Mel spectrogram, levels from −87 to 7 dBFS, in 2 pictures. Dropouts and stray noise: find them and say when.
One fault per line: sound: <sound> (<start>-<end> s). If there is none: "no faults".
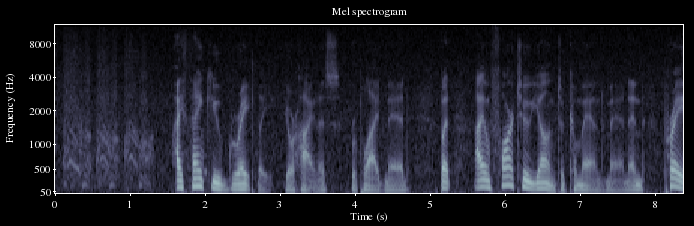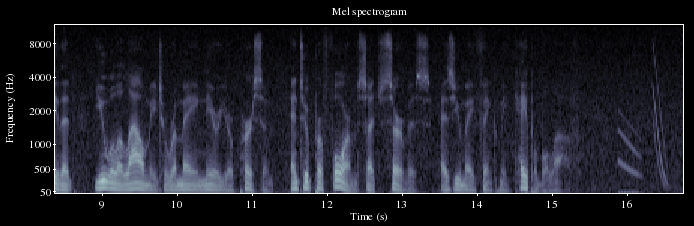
sound: cough (0.1-1.4 s)
sound: chirp (15.9-16.6 s)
